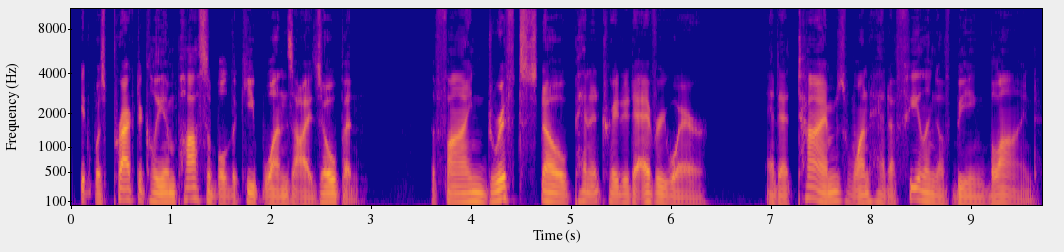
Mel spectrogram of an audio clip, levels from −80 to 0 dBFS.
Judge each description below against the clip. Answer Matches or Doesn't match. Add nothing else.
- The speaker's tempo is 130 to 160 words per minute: Matches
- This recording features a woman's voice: Doesn't match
